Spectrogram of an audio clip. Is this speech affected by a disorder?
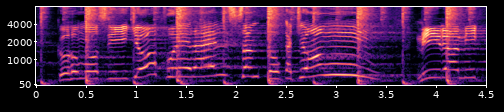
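No.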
